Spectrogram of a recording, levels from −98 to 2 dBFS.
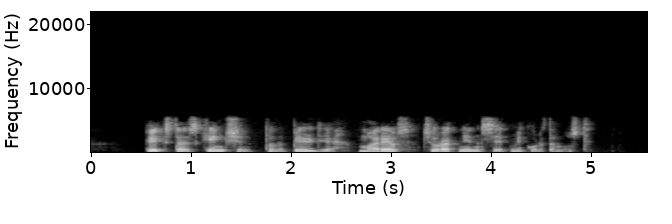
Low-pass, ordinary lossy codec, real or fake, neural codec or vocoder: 5.4 kHz; Opus, 64 kbps; real; none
